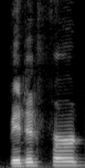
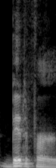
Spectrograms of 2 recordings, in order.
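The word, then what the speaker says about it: Biddeford: and killed by an ICE agent in uh Biddford, Maine. Is that I'm pronouncing it? Uh Bidford.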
